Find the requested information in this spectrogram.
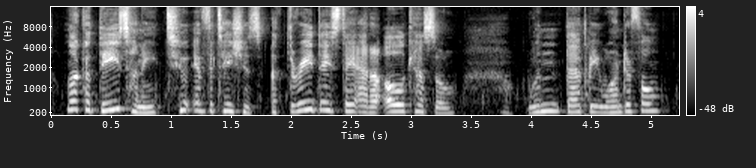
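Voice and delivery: a hint of a bubbly wife showing off invitations; excited wife. Voices the wife in game dialogue.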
